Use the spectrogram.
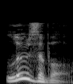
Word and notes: losable: British English

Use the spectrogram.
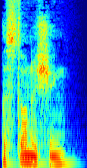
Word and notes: astonishing: British English

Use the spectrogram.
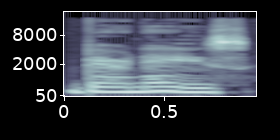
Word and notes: bearnaise: American English

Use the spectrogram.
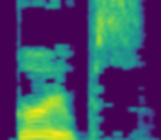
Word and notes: groups: British English

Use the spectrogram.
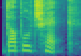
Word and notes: double-check: British English

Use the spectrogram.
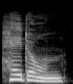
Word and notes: head-on: British English

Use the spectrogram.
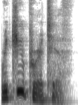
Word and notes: recuperative: British English

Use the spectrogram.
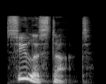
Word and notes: coelostat: British English

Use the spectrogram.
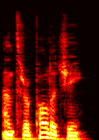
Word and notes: anthropology: British English

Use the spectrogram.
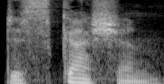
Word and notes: discussion: American English

